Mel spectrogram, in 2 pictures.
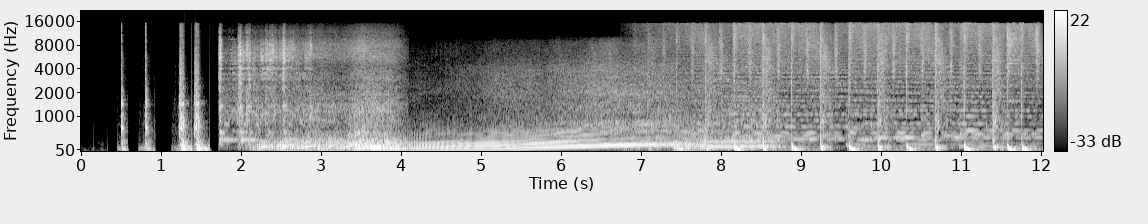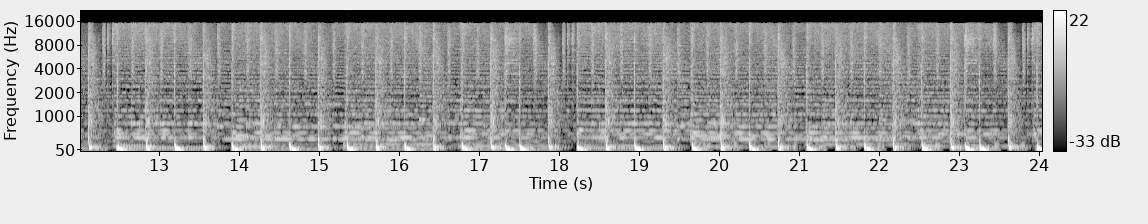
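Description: A pickup truck engine cranks with a few sharp knocks, then catches with a rising whine and settles into a loud, steady, rhythmic chugging that runs on alone.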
